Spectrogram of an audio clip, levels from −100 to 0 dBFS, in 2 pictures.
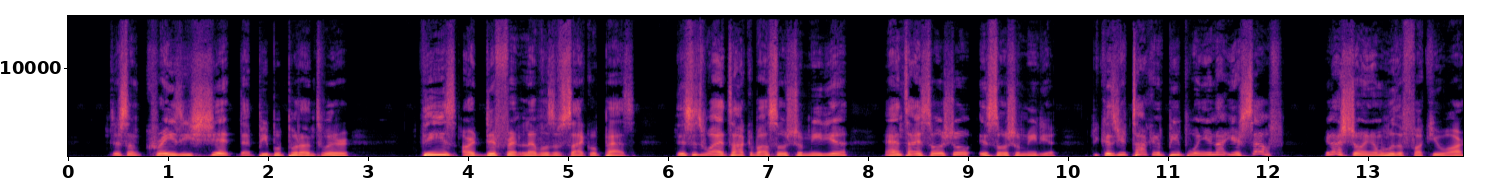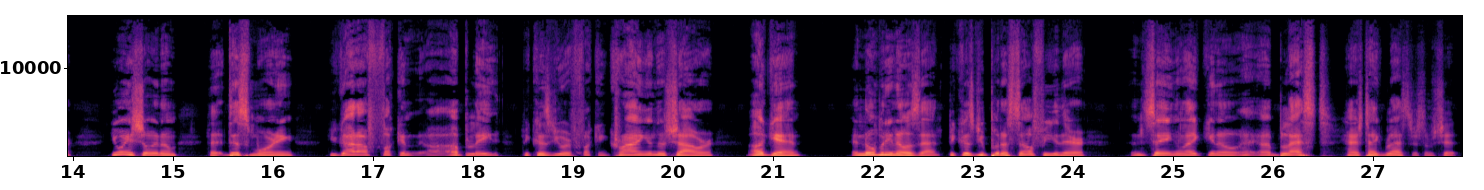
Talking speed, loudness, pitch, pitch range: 190 wpm, -31 LUFS, 165 Hz, 145-185 Hz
